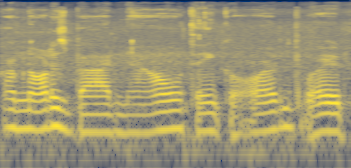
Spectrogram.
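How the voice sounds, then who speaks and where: A woman speaks at an extremely low pitch, slow and steady, with a darkish, nasal, congested tone from a cold, sitting at the very bottom of her range. As a music vlogger, she rambles through casual, unedited tier list commentary, full of fillers and asides. Her phone records her with a faint hum of room noise in the background.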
